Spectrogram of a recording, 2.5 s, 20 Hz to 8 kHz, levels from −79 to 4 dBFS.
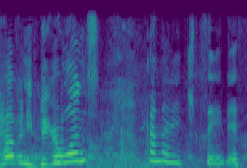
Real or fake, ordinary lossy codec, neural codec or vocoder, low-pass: real; none; none; 7.2 kHz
